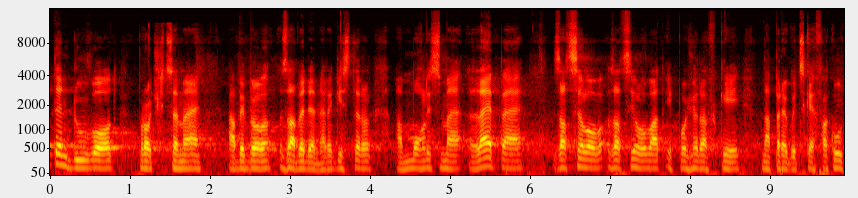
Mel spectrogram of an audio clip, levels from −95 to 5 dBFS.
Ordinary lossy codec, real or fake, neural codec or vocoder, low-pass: Opus, 32 kbps; fake; vocoder, 44.1 kHz, 128 mel bands, Pupu-Vocoder; 14.4 kHz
